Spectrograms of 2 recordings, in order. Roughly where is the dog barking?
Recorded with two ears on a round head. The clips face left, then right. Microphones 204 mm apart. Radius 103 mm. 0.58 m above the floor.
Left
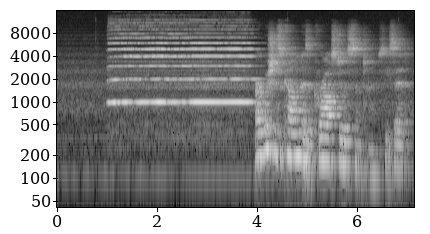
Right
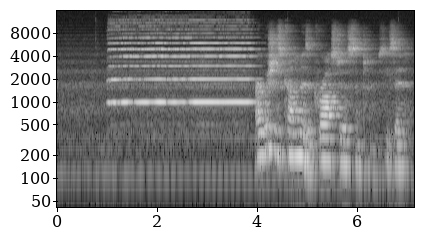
No dog barking in this recording.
